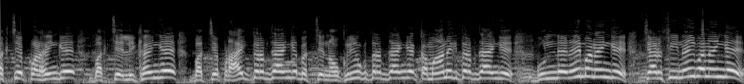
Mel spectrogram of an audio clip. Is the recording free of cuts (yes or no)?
yes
